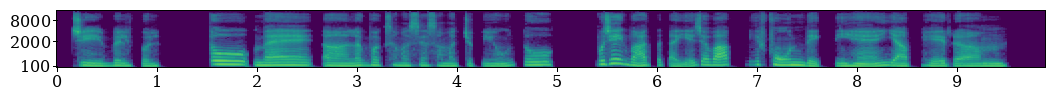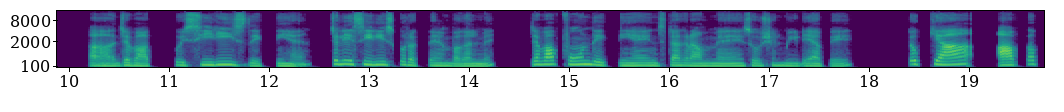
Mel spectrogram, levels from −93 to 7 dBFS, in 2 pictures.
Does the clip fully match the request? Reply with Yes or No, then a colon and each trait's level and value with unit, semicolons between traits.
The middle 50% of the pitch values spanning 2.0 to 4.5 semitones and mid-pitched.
No: average, 5.2 semitones; medium, 155 Hz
